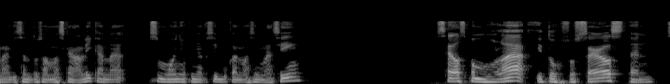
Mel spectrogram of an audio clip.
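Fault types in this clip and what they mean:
Nothing stood out on listening to this speech recording.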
